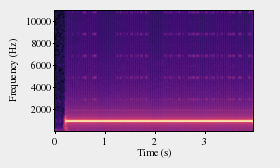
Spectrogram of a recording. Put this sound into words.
Four seconds of 1KHz.
You've probably heard it before in a TV test pattern or to censor out swear words.
Thanks, and have fun with this sound!
1khz, beep, censor, sine, sinewave, swearing, test, test-pattern, tone, wave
